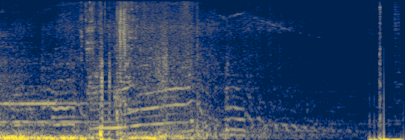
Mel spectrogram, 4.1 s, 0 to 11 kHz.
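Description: A modified 1.6-litre turbo Skoda Fabia accelerates at full throttle up through the gears, its engine note climbing and dropping with each shift as it pulls away and fades, followed by a brief loud rush near the end.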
